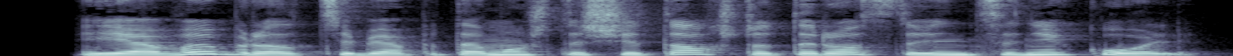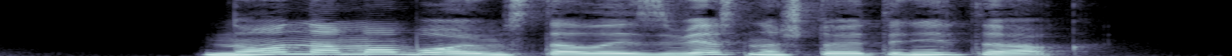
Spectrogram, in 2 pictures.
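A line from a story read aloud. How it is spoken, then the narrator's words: Plain. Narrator (Russian): ответил мужчина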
